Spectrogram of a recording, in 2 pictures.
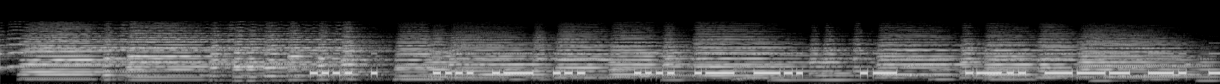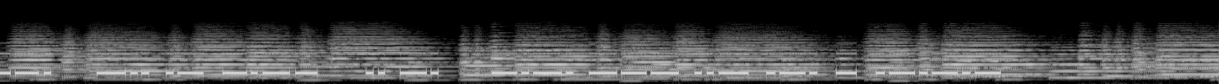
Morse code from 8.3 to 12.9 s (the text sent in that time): A LONG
